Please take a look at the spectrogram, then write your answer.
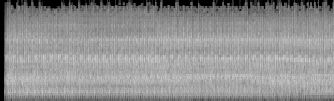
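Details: Abnormal engine noise at idle: a sharp, even ticking of about three beats a second over a bright idle; source not pinned down.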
